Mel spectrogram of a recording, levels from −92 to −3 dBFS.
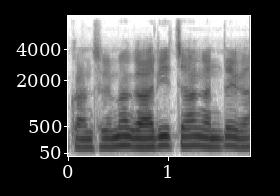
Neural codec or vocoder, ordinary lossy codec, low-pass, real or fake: none; none; 7.2 kHz; real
